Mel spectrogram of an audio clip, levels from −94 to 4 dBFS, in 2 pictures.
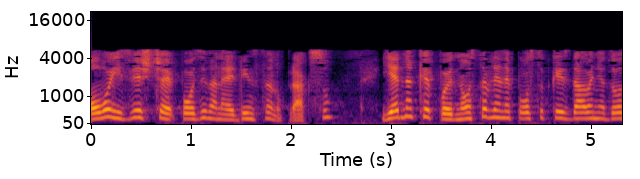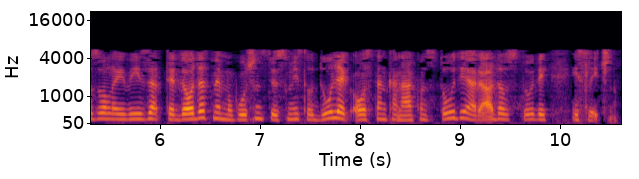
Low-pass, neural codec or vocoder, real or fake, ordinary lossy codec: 5.4 kHz; codec, 16 kHz, 4 kbps, X-Codec, HuBERT features, trained on LibriSpeech; fake; MP3, 24 kbps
